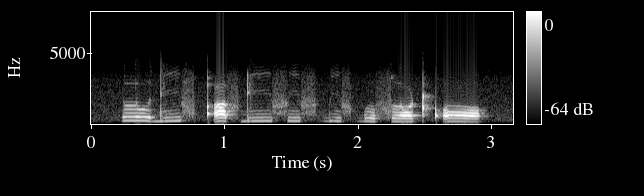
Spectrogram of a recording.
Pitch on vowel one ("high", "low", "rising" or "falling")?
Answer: falling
